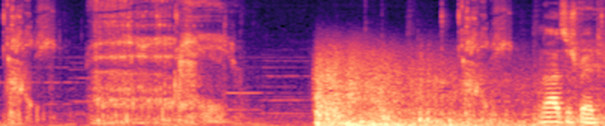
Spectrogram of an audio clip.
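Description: A zombie groans nearby.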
